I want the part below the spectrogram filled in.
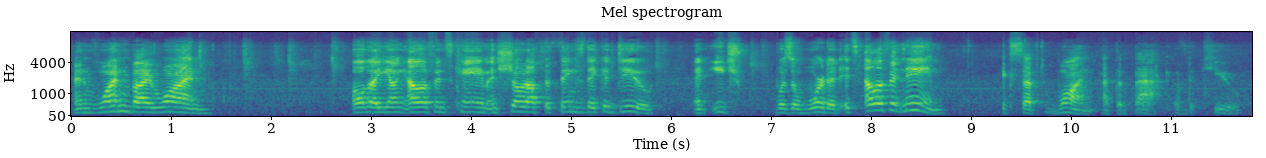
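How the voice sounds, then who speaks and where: Bright-voiced woman reading to children. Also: mid-range voice, unhurried, rough recording. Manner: expressive, instructive, asks questions. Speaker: teacher educator reading a picture book aloud. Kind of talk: read-aloud lesson for children with questions to listeners.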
